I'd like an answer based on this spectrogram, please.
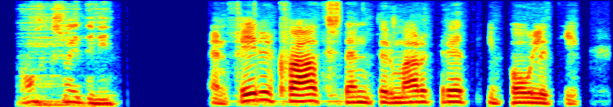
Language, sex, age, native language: Icelandic, male, 40-49, Icelandic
